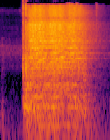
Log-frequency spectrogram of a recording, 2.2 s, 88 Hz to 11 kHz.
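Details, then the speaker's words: Chevy C10 unrun for over a decade, with a new starter and rebuilt carburetor, cranked by bypassing the broken ignition switch: the starter whirs evenly for about 1.5 seconds with no binding or clunks. The engine turns over freely. "yep it's turning over do it again just a little bit [Music] longer"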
